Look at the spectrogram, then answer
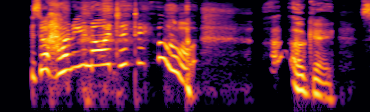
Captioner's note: laughs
